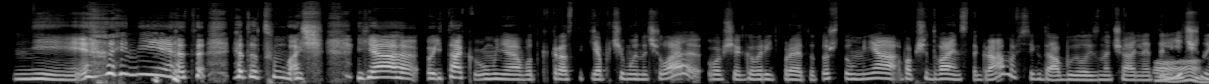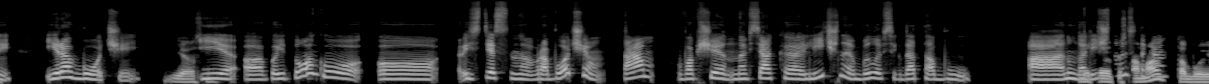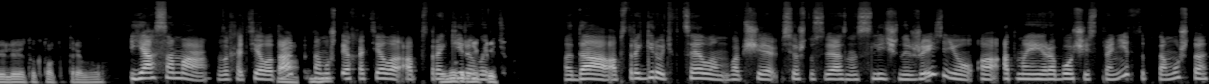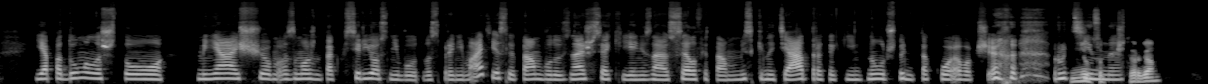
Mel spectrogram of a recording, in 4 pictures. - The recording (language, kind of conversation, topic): Russian, podcast, Какие границы ты устанавливаешь между личным и публичным?
- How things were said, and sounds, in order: chuckle; in English: "ту мач"; chuckle; other background noise; chuckle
